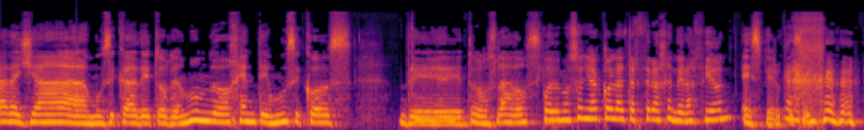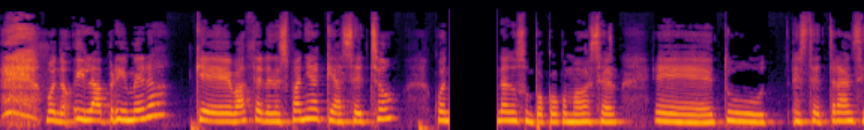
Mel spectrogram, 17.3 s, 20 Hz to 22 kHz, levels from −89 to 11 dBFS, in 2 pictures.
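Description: At 13.13 s the sound drops abruptly into silence and picks up again at 13.62 s exactly where it broke off, with nothing skipped. That is a rebuffering stall: playback exhausted its downloaded audio and paused until more arrived, adding 485 ms of dead air.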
